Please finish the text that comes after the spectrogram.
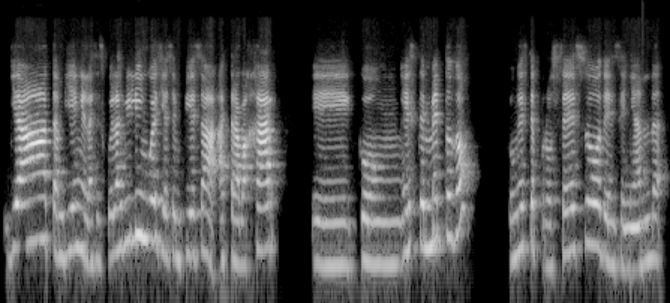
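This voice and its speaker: Slow-spoken older Mexican woman. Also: on the high side, dull audio. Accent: Mexican Spanish. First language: Nahuatl. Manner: measured and earnest, pausing with soft fillers. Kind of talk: slow, reflective interview testimony.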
